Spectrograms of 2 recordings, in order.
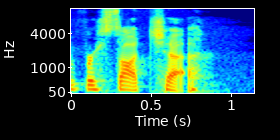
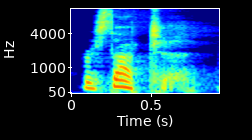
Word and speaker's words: Versace: Okay, so I wanted our listening audience to know that I am aware that actually the correct pronunciation of Versace is actually Versace. – Versace. – Versace. – That sounds Italian, yeah.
